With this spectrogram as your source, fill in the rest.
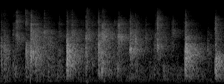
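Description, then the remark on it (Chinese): Audience applause from a small group welcoming the discussion guests as the host hands over, with sharp, distinct claps arriving in an uneven, fairly sparse rhythm. It's moderately loud, with no talking over it. “我们掌声鼓励。”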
